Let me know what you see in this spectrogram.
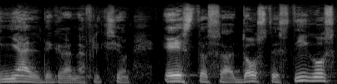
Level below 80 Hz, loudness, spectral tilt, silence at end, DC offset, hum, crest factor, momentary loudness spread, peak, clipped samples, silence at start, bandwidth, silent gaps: -64 dBFS; -26 LUFS; -2 dB/octave; 0 s; under 0.1%; none; 22 dB; 14 LU; -6 dBFS; under 0.1%; 0 s; over 20 kHz; none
